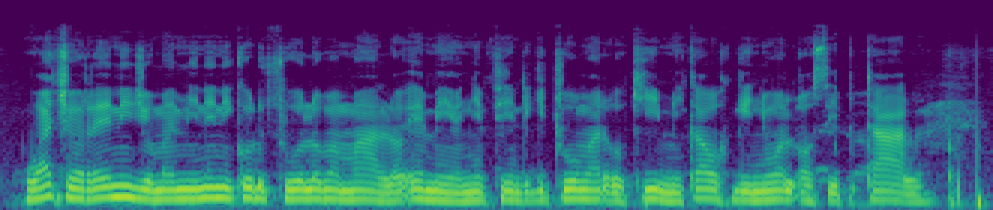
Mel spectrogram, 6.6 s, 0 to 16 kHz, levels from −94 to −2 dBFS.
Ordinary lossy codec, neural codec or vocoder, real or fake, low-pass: none; none; real; 10.8 kHz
